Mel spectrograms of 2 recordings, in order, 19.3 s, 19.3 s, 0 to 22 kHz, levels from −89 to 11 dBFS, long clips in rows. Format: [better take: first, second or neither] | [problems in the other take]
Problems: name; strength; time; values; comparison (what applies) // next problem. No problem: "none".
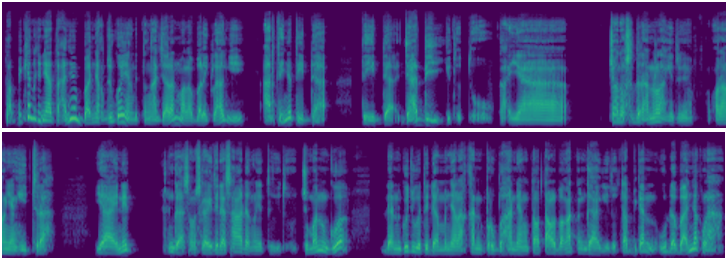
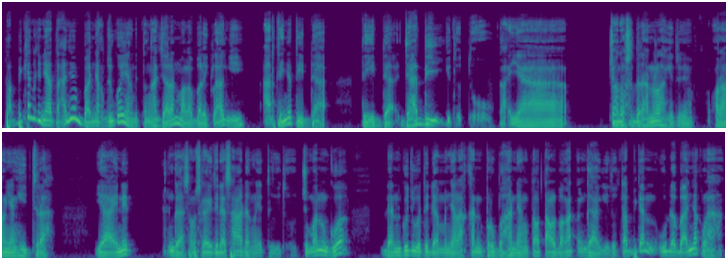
second | thin; somewhat; fading below 300 Hz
